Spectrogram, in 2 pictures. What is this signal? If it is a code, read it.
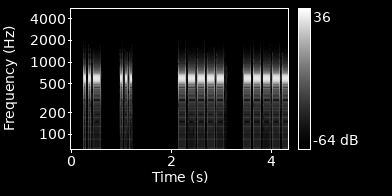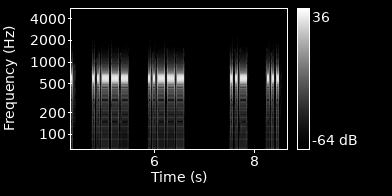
Morse code, heard as a keyed tone, about 25 wpm, spaced as for 15 wpm, 590 Hz. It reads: US 0022 US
